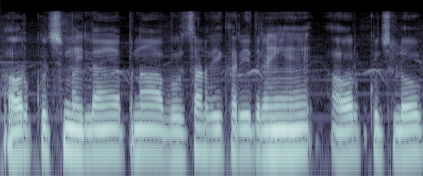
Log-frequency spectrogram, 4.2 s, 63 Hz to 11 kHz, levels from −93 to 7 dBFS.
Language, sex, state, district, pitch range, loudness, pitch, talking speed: Hindi, male, Madhya Pradesh, Katni, 120-125 Hz, -17 LUFS, 125 Hz, 185 wpm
